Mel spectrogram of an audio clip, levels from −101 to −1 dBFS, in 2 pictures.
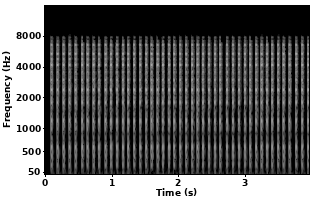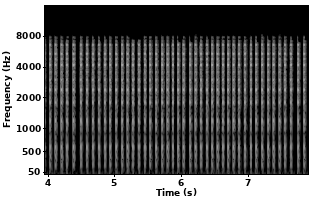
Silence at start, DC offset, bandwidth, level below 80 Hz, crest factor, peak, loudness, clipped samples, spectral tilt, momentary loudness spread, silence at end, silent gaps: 0.1 s; under 0.1%; 8.6 kHz; -80 dBFS; 16 dB; -18 dBFS; -32 LUFS; under 0.1%; 2 dB/octave; 1 LU; 0.05 s; 4.43-4.47 s, 7.69-7.73 s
